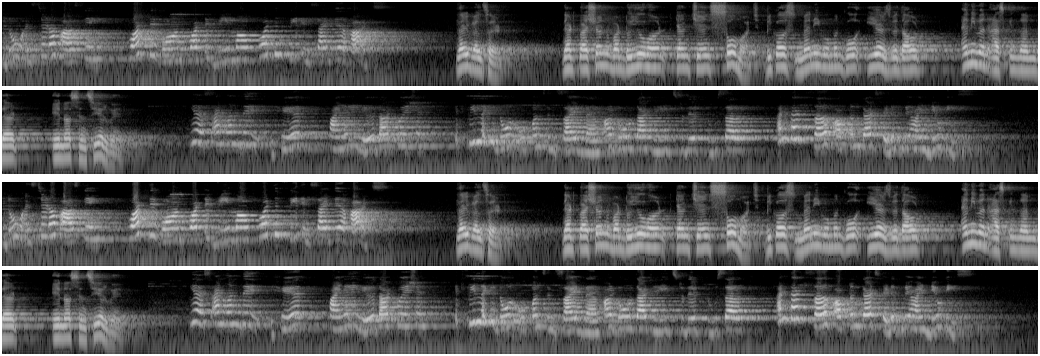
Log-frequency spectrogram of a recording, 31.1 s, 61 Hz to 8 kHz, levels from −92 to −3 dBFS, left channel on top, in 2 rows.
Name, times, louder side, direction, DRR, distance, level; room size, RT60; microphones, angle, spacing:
voice 1, 0.0-1.5 1.9-5.5 18.4-19.4 19.7-20.1 20.4-21.9 22.3-26.7 27.2-29.9, right 4 dB, 85° right, 9 dB, 1.5 m, -28 dB
voice 2, 6.8-7.5 8.4-13.8 14.4-15.8 16.3-17.3, right 1 dB, 10° right, 11 dB, 0.5 m, -28 dB
25.5 x 18.5 x 7.9 m, 2.4 s
head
